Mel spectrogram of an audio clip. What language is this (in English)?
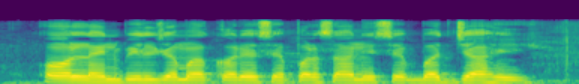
Magahi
